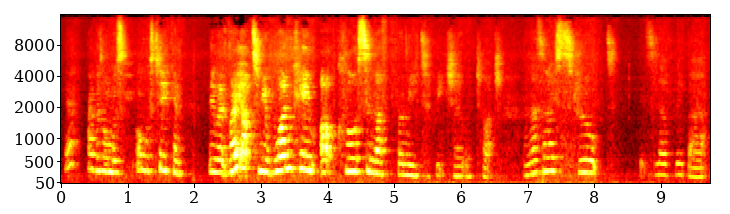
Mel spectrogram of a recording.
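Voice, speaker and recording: A woman performing a dry, deadpan stand-up set on a theatre stage, recorded in an echoey room. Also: a little high, a little hiss or hum. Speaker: stand-up comedian and host. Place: theatre stage before a live audience. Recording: echoey theatre, mic at a distance.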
